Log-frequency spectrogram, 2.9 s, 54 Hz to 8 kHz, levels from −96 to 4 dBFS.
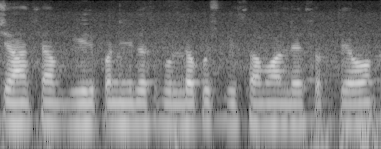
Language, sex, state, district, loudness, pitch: Hindi, male, Haryana, Jhajjar, -22 LUFS, 125 Hz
